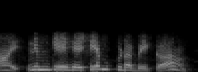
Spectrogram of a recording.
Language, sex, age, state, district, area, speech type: Kannada, female, 18-30, Karnataka, Davanagere, rural, conversation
